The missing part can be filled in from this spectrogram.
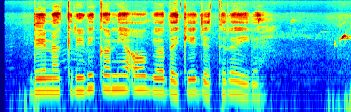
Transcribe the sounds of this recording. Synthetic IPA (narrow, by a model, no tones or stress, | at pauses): ndenakeɾiɾikaniaʔɔɡeɔðɛked͡ʑɛteɾɛiɾɛ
